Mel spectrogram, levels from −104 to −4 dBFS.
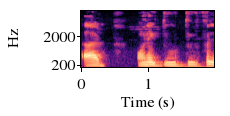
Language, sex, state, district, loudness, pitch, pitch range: Bengali, male, West Bengal, Jalpaiguri, -16 LUFS, 110 Hz, 105-115 Hz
